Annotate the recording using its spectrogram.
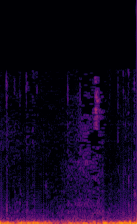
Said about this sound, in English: I can hear you typing over there. That's what I was talking about.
